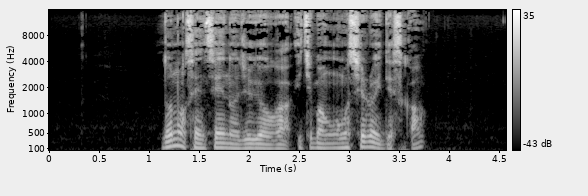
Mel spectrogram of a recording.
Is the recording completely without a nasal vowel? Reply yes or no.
no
